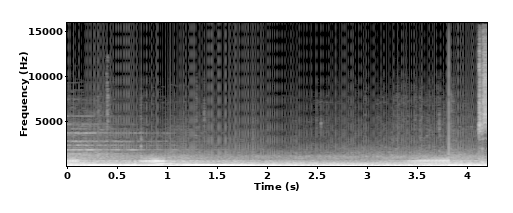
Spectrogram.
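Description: Alpine A110's 1.8-litre turbocharged four-cylinder engine running on the move, its note rising about a second in and then falling away slowly.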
